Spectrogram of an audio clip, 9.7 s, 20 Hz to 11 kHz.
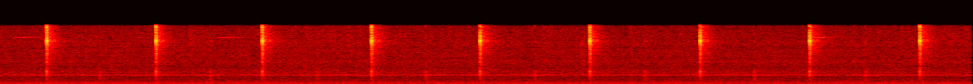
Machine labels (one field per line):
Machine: valve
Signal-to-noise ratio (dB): 0 dB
